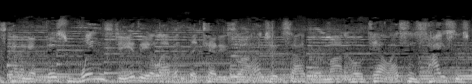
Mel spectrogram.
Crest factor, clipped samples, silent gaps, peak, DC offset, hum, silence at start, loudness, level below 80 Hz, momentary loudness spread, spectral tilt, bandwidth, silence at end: 12 dB; under 0.1%; none; -4 dBFS; under 0.1%; none; 0 s; -17 LUFS; -42 dBFS; 2 LU; -5 dB/octave; 10 kHz; 0 s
